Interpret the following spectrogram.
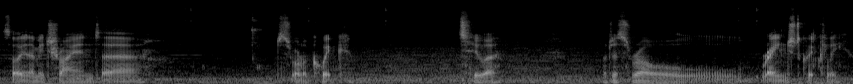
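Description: A man's voice: rumbling low, sing-song, slow, vocal fry, long pauses. A young man running a tabletop game as game master, narrating and talking rules in a casual, hesitant way. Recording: music behind the voice.

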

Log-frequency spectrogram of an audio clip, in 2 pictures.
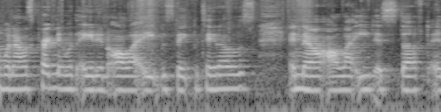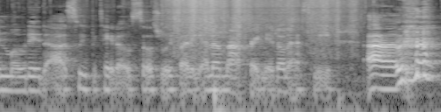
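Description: A woman's voice: mid-range voice, a little hiss or hum. Chatty young woman showing groceries. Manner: chatty, filler-heavy, upbeat. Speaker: vlogger. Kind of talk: casual grocery haul chat. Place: indoors at home.

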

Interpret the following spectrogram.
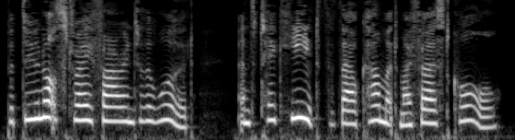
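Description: A woman's voice: high-pitched, measured pace, no echo, voice pushed up. A woman voicing a sombre, firm mother in a storybook, speaking in an earnest, admonishing way with archaic phrasing. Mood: impatient, firm.

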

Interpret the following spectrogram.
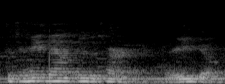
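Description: A man's voice: mid-range voice, moderate pace. Texan man calling commands across an echoey arena. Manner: short repeated commands, calm and encouraging. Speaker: horse riding instructor. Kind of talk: coaching riders live from the arena. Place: large covered indoor arena. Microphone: camera far across the arena. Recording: distant, roomy arena sound, dull audio with music behind.

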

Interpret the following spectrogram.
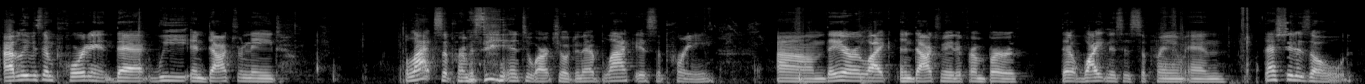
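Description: A young woman vlogging at home with a phone camera, talking in a blunt, emphatic and quick way as she shows books. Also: low-pitched, fairly bright tone, a little hiss or hum. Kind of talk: casual home vlog showing books. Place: small room at home, indoors. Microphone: phone camera held at arm's length.

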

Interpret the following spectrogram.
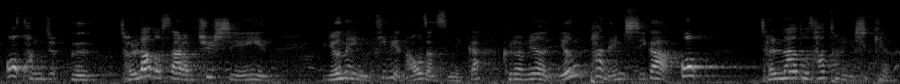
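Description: A woman in her thirties from Gwangju with a Jeolla accent gives a humorous prepared speech, telling stories in a witty, animated way. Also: on the high side, moderate pace. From Gwangju, South Korea. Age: 30s. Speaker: contest participant. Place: event hall. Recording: roomy hall, distant mic, faint noise.

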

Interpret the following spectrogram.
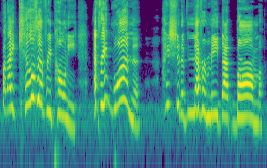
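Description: A woman's voice: very high voice, big pitch swings, normal speed, bright, forceful tone, heavily acted. A woman voicing an earnest, distraught young pony princess in a fan fiction audio drama. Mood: horrified.

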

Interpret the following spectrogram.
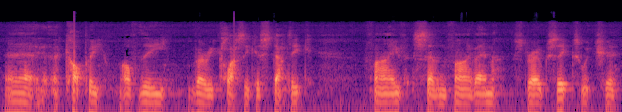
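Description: Low, monotone Englishman, halting delivery. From United Kingdom. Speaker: amateur radio reviewer. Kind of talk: unscripted product review. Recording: dull lo-fi audio with background noise.

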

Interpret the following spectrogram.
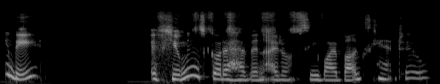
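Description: A woman playing a gentle, thoughtful mother of thirty-one in a dramatic script reading. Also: a little high, lively intonation, moderate pace, no echo. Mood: thoughtful, tender.

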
